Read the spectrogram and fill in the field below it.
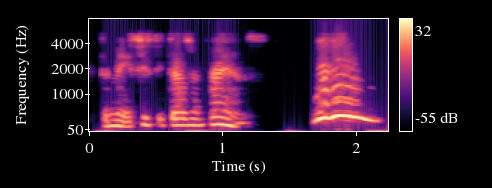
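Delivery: high and loud, ending in a whooping squeal; excited cheer. Acted. Abel running to Thundy, whooping with joy. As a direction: cheer like you just won.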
